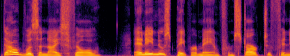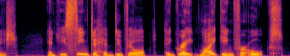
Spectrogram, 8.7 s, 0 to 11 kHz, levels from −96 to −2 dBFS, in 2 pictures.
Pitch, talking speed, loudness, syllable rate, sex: 205 Hz, 165 wpm, -18 LUFS, 4.5 syllables/s, female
